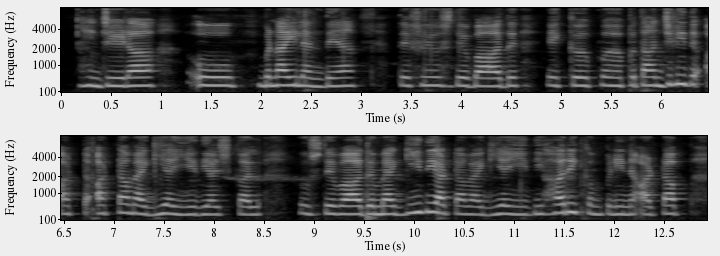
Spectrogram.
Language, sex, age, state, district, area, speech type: Dogri, female, 18-30, Jammu and Kashmir, Samba, urban, spontaneous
